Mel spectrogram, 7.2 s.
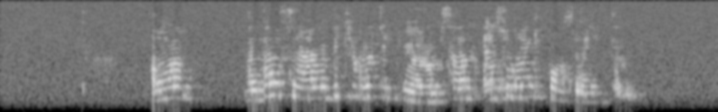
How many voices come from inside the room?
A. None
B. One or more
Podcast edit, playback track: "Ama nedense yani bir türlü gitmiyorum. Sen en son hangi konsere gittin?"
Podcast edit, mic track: A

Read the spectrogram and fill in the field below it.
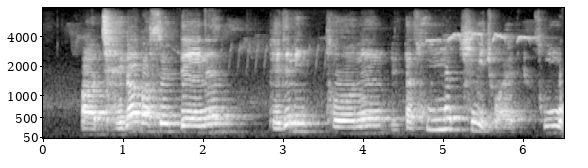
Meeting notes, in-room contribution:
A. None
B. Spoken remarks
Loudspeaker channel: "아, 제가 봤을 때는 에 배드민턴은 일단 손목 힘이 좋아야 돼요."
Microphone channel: A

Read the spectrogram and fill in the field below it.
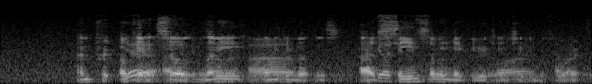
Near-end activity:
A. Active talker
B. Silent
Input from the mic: A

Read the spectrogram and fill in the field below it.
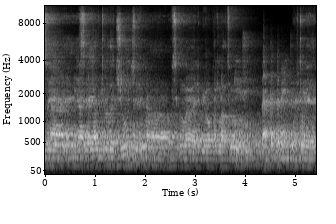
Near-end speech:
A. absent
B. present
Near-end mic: A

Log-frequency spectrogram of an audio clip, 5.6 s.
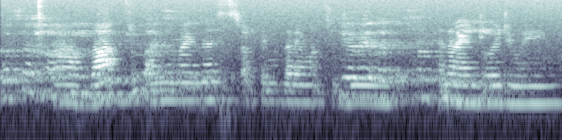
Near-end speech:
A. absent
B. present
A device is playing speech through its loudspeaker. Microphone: B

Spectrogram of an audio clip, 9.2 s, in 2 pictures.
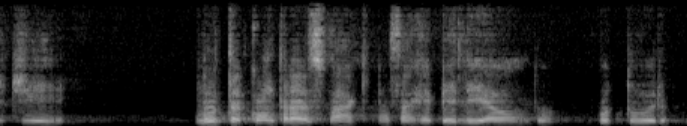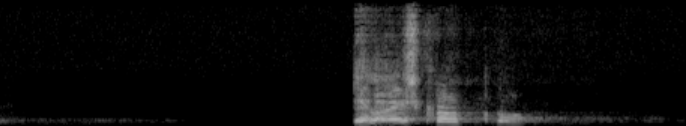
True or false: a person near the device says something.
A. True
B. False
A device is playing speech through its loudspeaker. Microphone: B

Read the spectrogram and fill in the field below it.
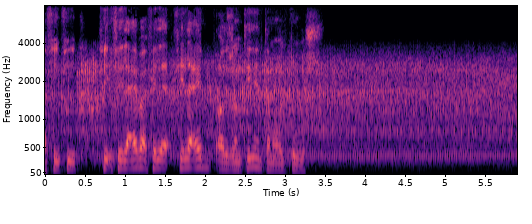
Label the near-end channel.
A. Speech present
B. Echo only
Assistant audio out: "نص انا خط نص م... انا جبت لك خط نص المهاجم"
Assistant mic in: A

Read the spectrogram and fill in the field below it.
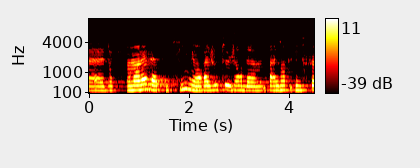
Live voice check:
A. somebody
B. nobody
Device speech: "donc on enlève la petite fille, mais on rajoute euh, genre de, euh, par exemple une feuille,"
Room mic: B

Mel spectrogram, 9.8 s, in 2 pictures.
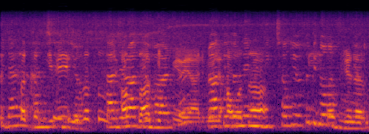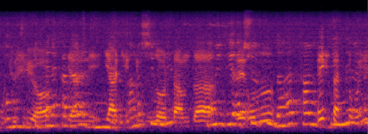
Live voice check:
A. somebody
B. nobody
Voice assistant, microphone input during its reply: A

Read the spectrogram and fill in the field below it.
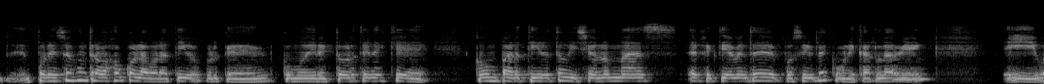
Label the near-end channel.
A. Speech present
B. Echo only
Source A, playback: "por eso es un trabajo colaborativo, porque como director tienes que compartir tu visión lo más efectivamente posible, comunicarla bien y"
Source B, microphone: B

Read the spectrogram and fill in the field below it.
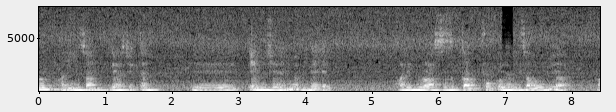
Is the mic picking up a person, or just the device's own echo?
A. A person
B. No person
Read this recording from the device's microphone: B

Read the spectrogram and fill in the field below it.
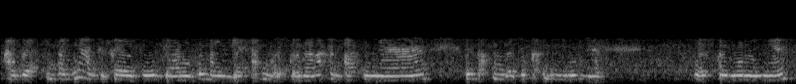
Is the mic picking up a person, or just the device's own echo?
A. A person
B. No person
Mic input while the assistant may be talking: B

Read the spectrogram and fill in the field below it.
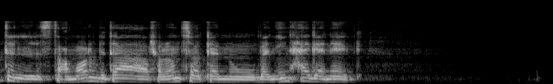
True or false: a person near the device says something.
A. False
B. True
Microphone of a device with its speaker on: A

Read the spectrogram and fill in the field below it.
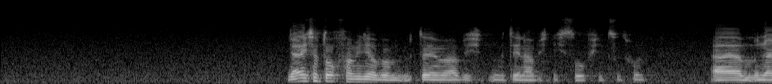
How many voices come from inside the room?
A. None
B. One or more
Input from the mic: A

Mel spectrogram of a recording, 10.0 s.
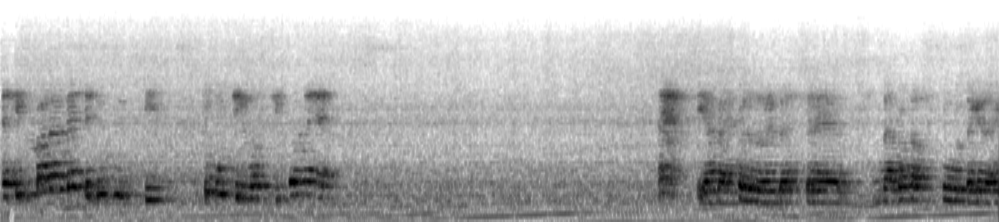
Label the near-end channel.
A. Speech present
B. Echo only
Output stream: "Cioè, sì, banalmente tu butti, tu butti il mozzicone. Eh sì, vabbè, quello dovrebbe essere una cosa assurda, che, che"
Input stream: B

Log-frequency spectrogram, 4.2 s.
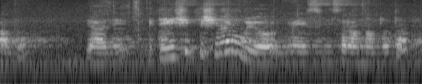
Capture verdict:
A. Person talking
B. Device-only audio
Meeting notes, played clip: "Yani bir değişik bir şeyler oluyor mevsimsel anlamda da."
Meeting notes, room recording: B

